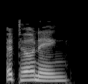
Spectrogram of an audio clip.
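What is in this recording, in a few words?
"atoning", English, uk British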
